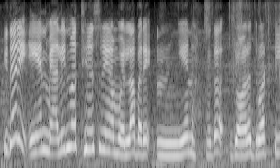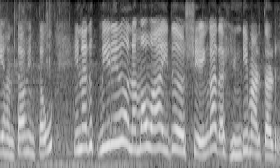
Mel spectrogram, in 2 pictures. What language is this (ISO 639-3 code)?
kan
